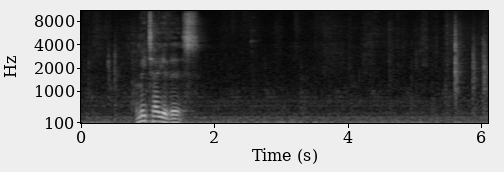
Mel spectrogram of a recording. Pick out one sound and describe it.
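Paper rustles as a man handles a sheet.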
